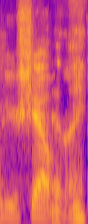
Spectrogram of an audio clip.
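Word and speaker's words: Buechele: They have, as it stands right now, Blaine Gabbert and Shane Buchelli. I don't know if that's how you pronounce it. Bouchelle. – Shane Bouchelle, the former Texas quarterback.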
